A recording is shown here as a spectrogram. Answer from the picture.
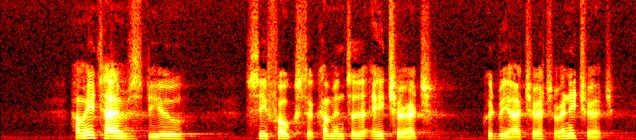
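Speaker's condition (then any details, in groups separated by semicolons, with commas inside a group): Parkinson's disease; Parkinson's attacks muscles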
